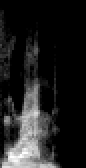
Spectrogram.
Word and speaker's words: Moran: It's Moran. M-O-R-A-N, not M-O-R-O-N.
